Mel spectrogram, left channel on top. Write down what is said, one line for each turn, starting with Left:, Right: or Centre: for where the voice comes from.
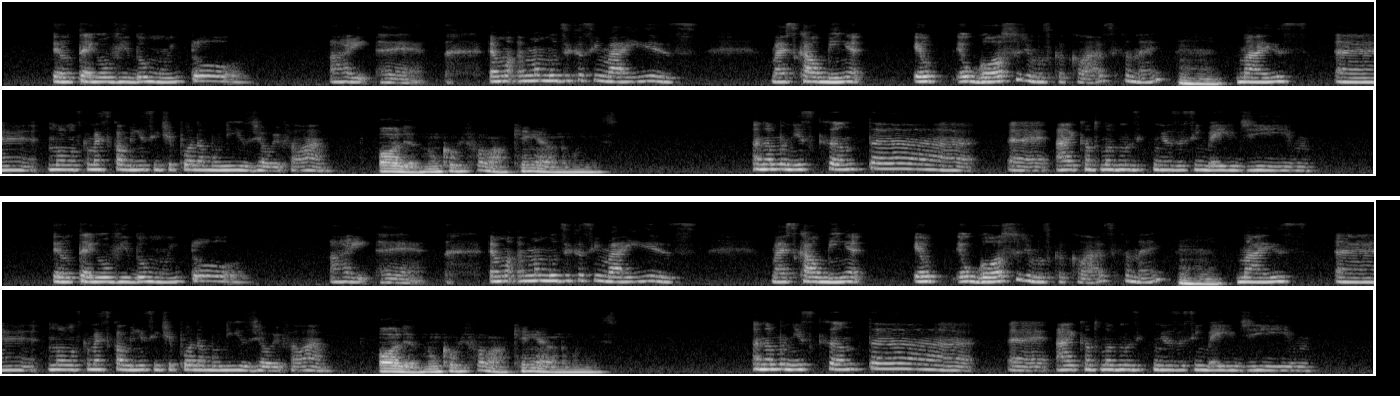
Left: eu tenho ouvido muito. Ai, é, é uma, é uma música assim mais, mais calminha. Eu, eu gosto de música clássica, né?
Right: Uhum.
Left: Mas é, uma música mais calminha, assim, tipo Ana Muniz, já ouviu falar?
Right: Olha, nunca ouvi falar. Quem é Ana Muniz?
Left: Ana Muniz canta. é, ai, canta umas musiquinhas assim, meio de.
